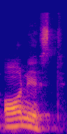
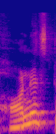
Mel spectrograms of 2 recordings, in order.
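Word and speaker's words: honest: যেমন অনেস্ট যেমন তোমাদের এইচ ও এনই এসটি। অনেস্ট। এখানে আমরা উচ্চারণ কোনটা করি? ও দিয়ে শুরু হয় উচ্চারণটা। অনেস্ট। নট এইচ দিয়ে হনেস্ট বলি না।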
